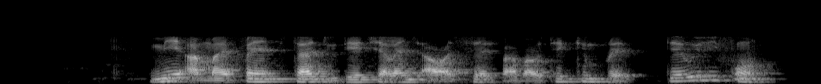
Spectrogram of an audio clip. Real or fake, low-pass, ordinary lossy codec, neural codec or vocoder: real; 3.6 kHz; none; none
